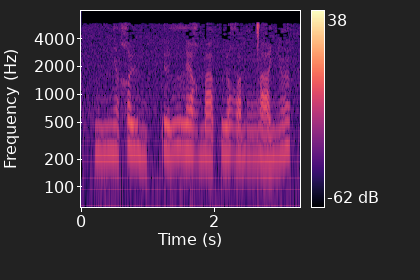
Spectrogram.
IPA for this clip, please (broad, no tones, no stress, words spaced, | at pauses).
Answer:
nːĩχɨm | ɾɨlːɛʁma fɨʁʷam ŋ͡ǀaɲə̃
